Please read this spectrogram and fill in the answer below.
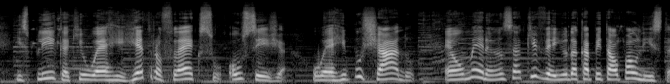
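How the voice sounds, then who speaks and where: With lively intonation, the speaker keeps a moderate pace as music sounds in the background. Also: woman, fairly high pitch for a woman. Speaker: TV news reporter. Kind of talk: TV news report narration.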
